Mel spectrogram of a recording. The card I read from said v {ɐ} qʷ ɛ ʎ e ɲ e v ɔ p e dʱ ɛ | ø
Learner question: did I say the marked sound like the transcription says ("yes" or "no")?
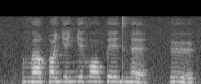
yes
